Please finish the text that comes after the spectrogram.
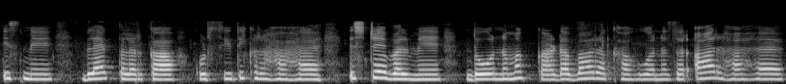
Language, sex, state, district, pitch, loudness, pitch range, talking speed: Hindi, female, Jharkhand, Ranchi, 240 Hz, -14 LUFS, 235-260 Hz, 160 wpm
